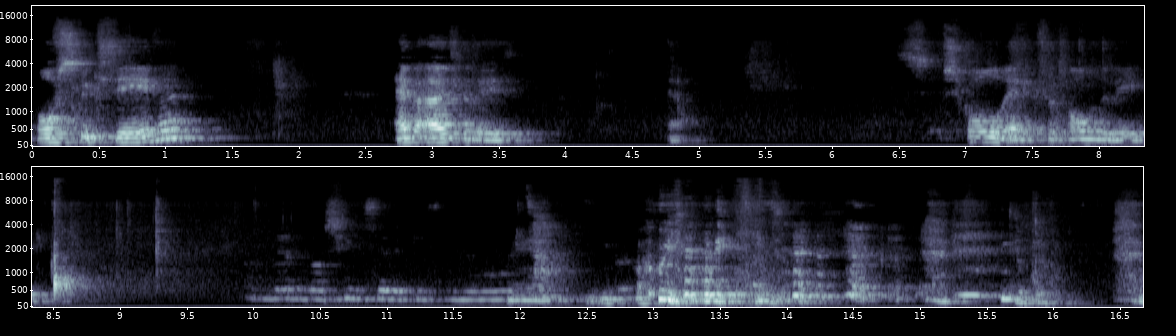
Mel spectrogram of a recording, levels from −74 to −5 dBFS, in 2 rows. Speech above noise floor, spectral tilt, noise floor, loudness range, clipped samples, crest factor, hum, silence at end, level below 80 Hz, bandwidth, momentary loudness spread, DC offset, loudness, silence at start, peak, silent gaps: 38 dB; -5.5 dB/octave; -63 dBFS; 12 LU; under 0.1%; 22 dB; none; 0 s; -62 dBFS; 16 kHz; 23 LU; 0.1%; -25 LUFS; 0.05 s; -4 dBFS; none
